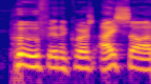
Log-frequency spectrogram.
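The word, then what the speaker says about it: Pooph: And it's Poof, but it is spelled P-O-O-P-H. So it's poop with an H, Poof.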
